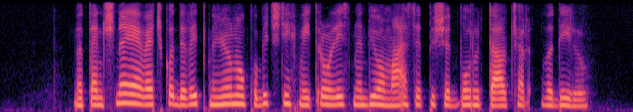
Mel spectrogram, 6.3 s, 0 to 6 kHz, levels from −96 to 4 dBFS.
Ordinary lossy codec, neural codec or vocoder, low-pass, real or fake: none; codec, 24 kHz, 1 kbps, SNAC; 5.4 kHz; fake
